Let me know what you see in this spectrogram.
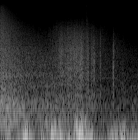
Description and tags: Fireworks in a small valley, over a lake. Boom, and crackle.
Crackle, Firework, Valley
